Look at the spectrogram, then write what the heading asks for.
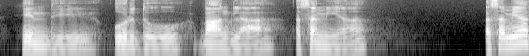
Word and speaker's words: असमिया: आर्य भाषा परिवार में हिंदी, उर्दू, बांग्ला, असमिया असमिया का उच्चारण अखामिया भी होता है।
